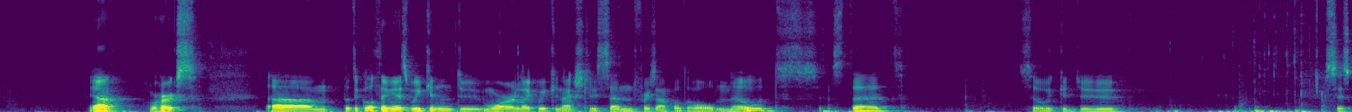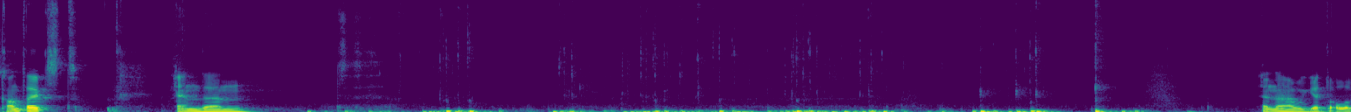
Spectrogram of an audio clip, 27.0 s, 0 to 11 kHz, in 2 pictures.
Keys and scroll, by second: 2.5 Up, 2.8 super+Down, 3.3 Down, 5.0 super+Right, 6.1 alt+Right, 7.0 alt+Left, 7.6 Up, 8.2 super+Right, 8.5 Left, 8.8 alt+Right, 11.3 alt+Right, 11.6 alt+shift+Left, 16.7 super+Right, 17.2 Return, 17.3 Tab, 19.3 Return, 19.5 Tab, 22.8 Up, 23.3 super+k, 24.5 Return.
